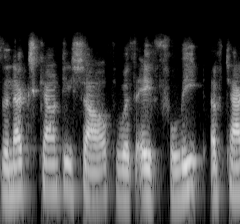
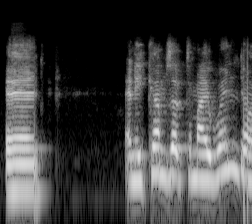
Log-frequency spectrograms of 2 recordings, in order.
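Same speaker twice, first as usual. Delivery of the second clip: normal talking voice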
